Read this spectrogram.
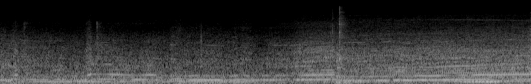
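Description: A racing car engine drones steadily, its pitch shifting slightly as it changes gear.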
